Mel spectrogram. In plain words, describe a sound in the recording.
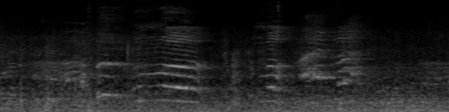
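A young woman talks briefly nearby as she passes.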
